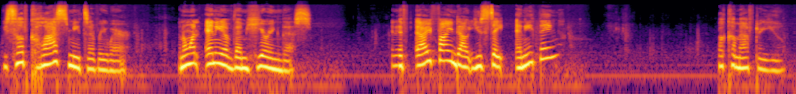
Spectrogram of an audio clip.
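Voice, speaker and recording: A woman live streaming an audio roleplay as a bossy, secretive tsundere schoolgirl, halting and teasing, slipping into hushed asides. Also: fairly high pitch, expressive, dry recording. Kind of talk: live in-character audio roleplay with chat banter.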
